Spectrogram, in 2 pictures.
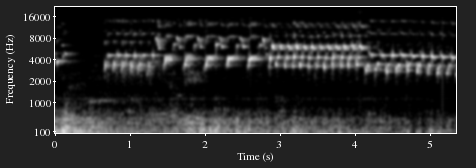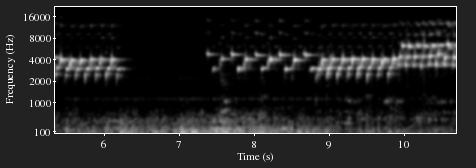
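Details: Mule of goldfinch singing clean Málaga-copy style song used to prompt males and tutor chicks: fast bright twittering trills in long runs, a brief pause near the middle, then more rapid twittered phrases.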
